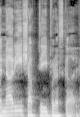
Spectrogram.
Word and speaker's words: Nari Shakti Puraskar: but still I went, I Googled, I looked at what it was, and I saw this video of you getting the Nari Shakti Puraskar.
